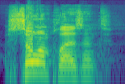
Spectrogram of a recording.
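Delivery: slow, loud, disgusted groan. Retold or imitated. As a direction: drag it out in disgust. Acted complaint in quoted prayer.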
